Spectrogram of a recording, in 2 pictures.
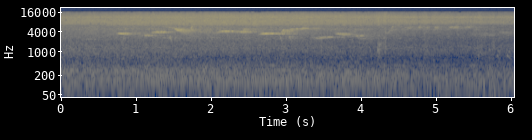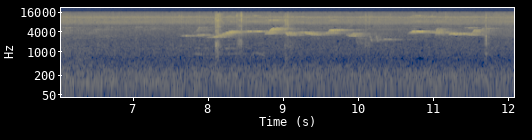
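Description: A bird singing two runs of short, clear, high whistled notes, the second run starting about eight seconds in, over a steady low background rumble.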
